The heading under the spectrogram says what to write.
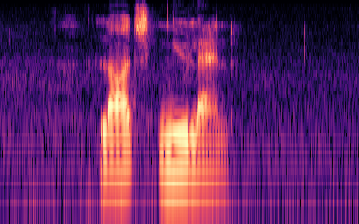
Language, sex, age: English, female, 19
